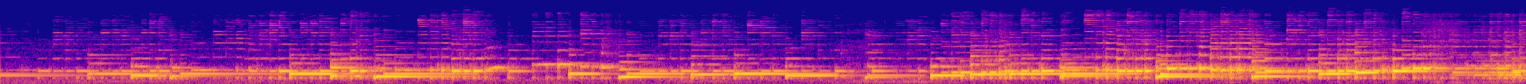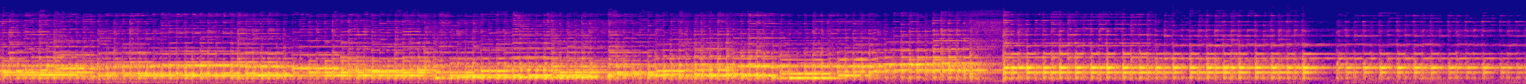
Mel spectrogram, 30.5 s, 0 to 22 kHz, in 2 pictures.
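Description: Balalaika played solo: a plucked melody of separate notes, growing denser with sustained notes after about nine seconds, then ending on a chord held in rapid tremolo from about 25 seconds in.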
